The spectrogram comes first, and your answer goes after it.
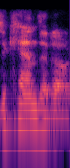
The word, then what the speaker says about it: DeCandido: I should say my last name is pronounced DeCandido, not DeCandido.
